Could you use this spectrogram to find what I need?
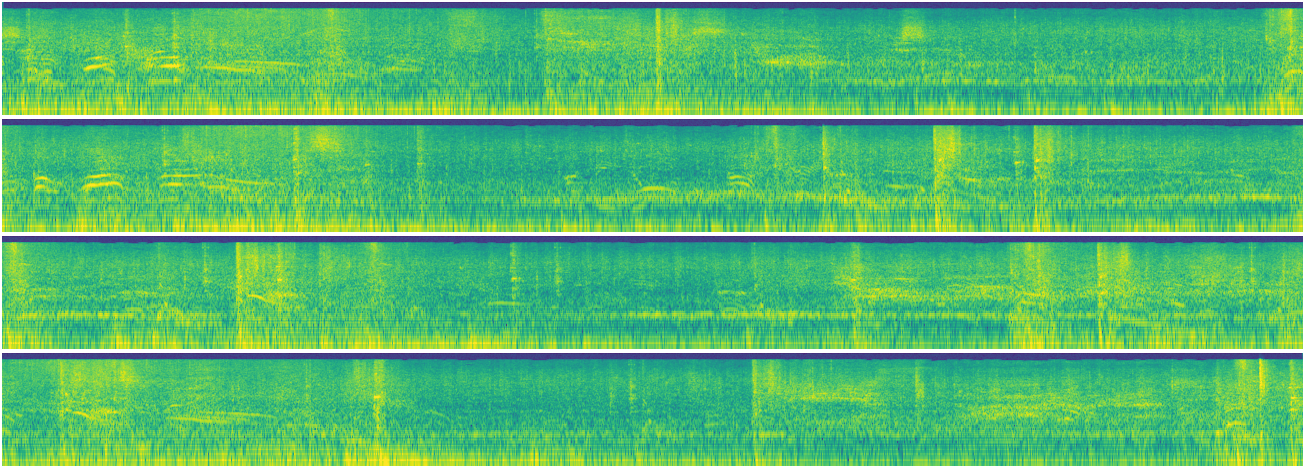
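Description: Flames roar and crackle throughout.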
